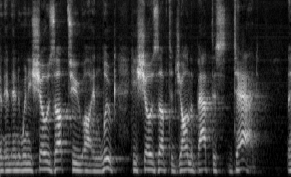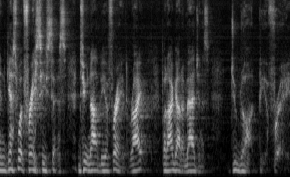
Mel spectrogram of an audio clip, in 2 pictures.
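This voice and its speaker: A man talks at a medium pitch and a moderate pace. The room echo is audible. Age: 30s. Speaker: pastor. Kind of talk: sermon. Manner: animated.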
